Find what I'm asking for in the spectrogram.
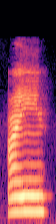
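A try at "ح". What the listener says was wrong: Ein is this one over here. This is ein, whereas this is ha.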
